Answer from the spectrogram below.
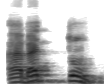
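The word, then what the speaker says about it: عبدتم: Abadtum, abadtum, abadtum. Dal is sakina, ta is mutaharrika, you do idgham.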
